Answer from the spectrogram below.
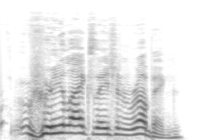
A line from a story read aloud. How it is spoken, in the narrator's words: I chuckled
